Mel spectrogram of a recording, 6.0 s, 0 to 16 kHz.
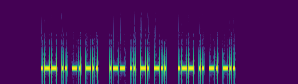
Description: Morse code, heard as a keyed tone, about 34 wpm, 700 Hz. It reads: WIND WIND WIND
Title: Top 500 Words Repeated 35wpm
